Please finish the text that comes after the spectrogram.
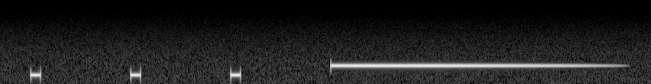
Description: Radio time signal (three low pips and a long one an octave up, as on NHK), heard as pips.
